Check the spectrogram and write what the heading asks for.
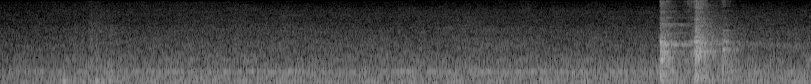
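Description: A steady hiss, then about three and a half seconds in a small stainless steel pot clatters down onto the metal grate of a lit gas stove burner.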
